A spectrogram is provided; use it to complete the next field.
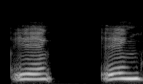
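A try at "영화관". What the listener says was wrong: यंग नहीं है जी, योंग है, योंग यो है, यो इसको यो बोलते हैं, ठीक है। तो ये हो गया यो योंग हुआ ग्वानी, पूरा पूरा पढ़िए, योंग हुआ ग्वानी।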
